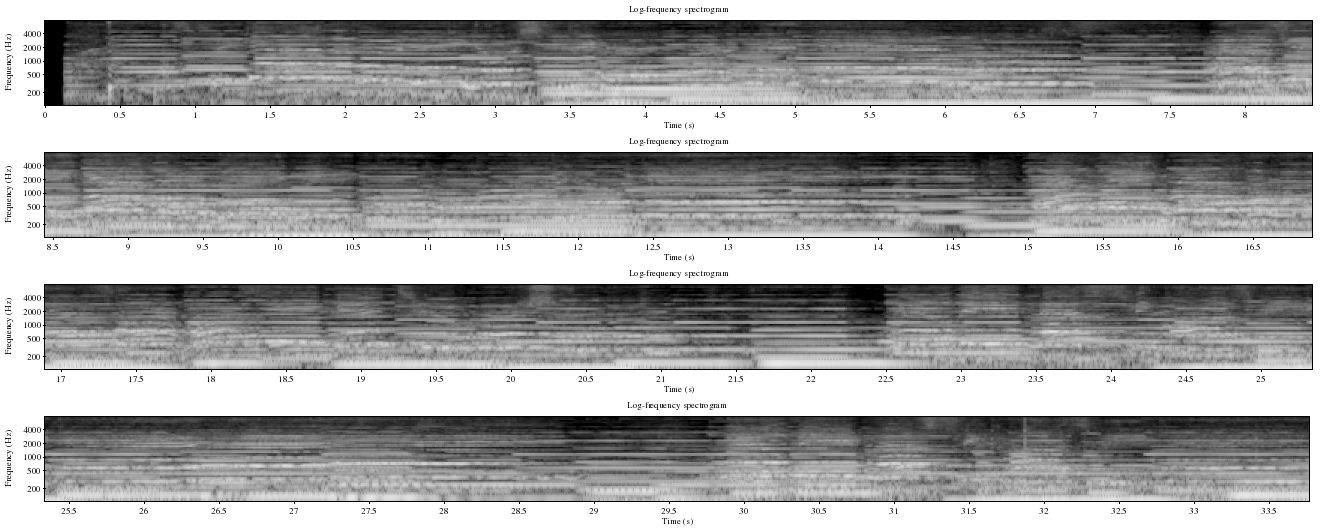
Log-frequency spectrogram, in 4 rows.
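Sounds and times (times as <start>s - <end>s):
hymn: 0.2s - 33.7s.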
